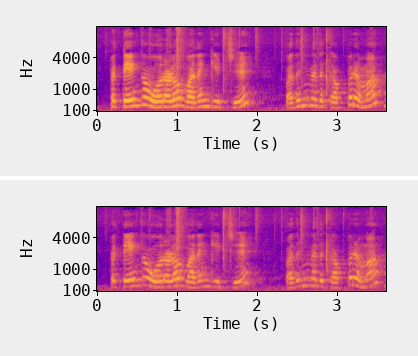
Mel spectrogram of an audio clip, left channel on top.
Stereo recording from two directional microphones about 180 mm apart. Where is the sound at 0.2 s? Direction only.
45° left (ahead or behind).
